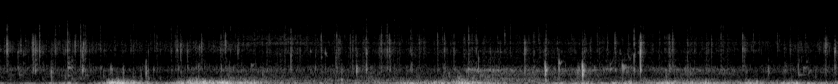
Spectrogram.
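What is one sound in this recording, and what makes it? Water rumbles in low, muffled surges.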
